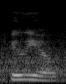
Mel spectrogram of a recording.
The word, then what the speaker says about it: Bilio: So Bilio is the correct way to say his name.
